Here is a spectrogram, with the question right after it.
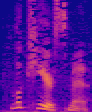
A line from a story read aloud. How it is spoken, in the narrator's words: said Mike earnestly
